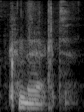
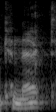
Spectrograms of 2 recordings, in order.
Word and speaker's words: Knecht: I guess it's Connect. Dalton Connect. I think that's how you pronounce it.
